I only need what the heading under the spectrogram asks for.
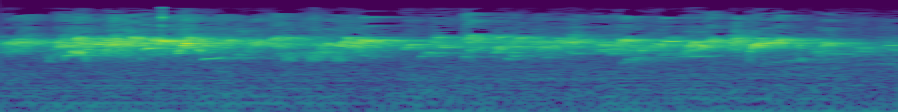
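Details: Old wild-caught red-whiskered bulbul in a cage, competition singing in morning sun: steady, lively warbling of bright chirps and slurred notes, delivered without a break.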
